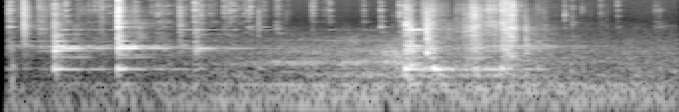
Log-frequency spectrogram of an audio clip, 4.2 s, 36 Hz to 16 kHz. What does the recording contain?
Sound taken during the international youth project "Let's go urban". All the sounds were recorded using a Zoom Q3 in the abandoned hangars U.S. base army in Hanh, Germany.
ambient, dark, deep, drone, effect, experimental, fx, germany, hangar, pad, recording, reverb, sampled, sound-design, soundscape, zoomq3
